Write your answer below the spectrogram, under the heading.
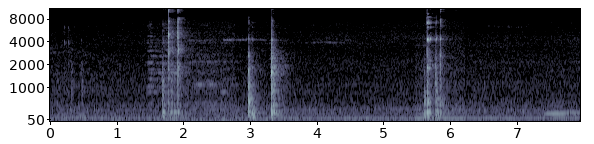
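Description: Ceramic bowls and glass cups clinking as they are set down on a cabinet shelf: a short cluster of clinks about two seconds in, two sharp clinks around three seconds, and another cluster near six seconds.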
